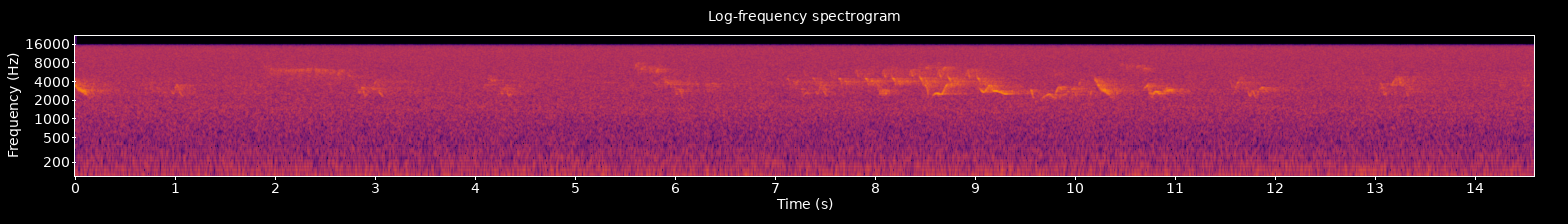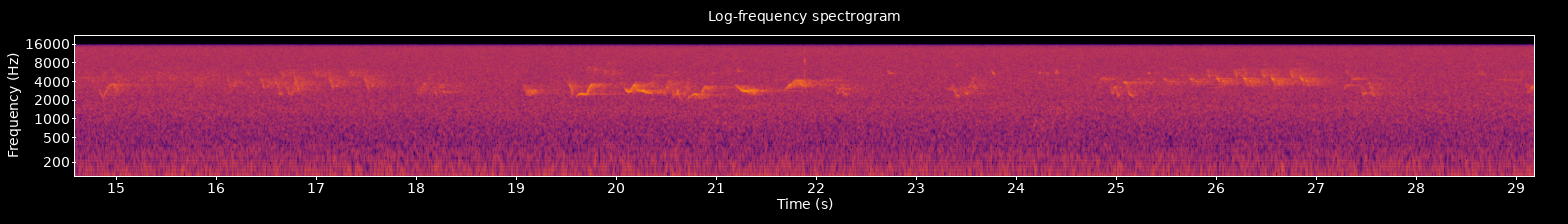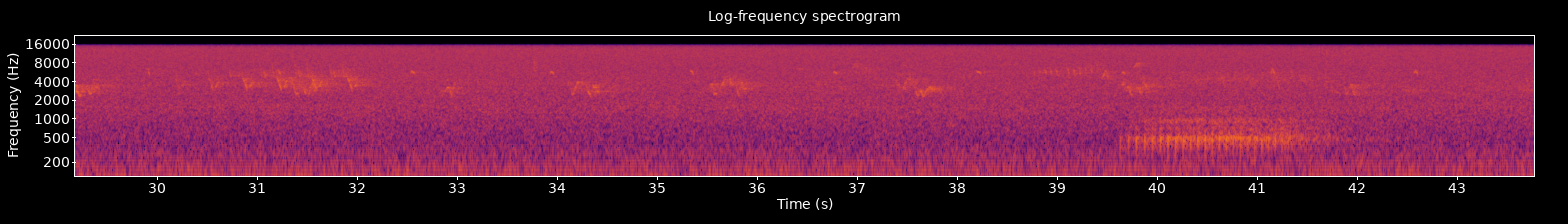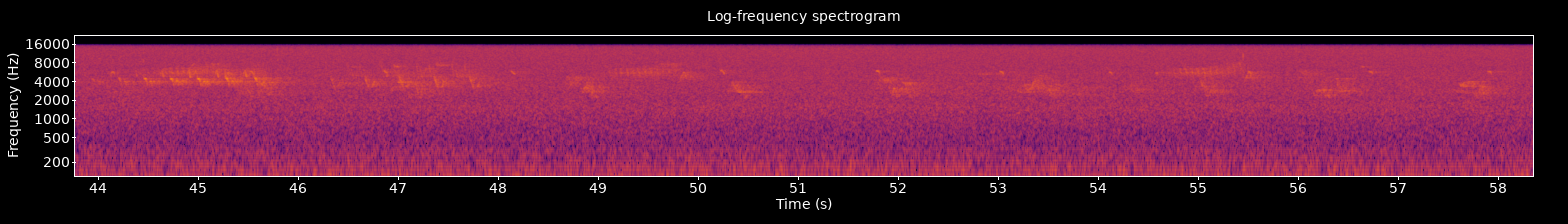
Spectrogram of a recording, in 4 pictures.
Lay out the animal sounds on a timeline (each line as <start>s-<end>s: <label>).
0.0s-6.3s: Red-eyed Vireo (Vireo olivaceus)
1.6s-2.8s: Black-capped Chickadee (Poecile atricapillus)
5.5s-6.2s: Black-capped Chickadee (Poecile atricapillus)
7.1s-9.1s: Ovenbird (Seiurus aurocapilla)
8.0s-11.1s: Scarlet Tanager (Piranga olivacea)
11.3s-58.4s: Red-eyed Vireo (Vireo olivaceus)
15.8s-17.7s: Ovenbird (Seiurus aurocapilla)
18.9s-22.1s: Scarlet Tanager (Piranga olivacea)
19.7s-20.1s: Black-capped Chickadee (Poecile atricapillus)
25.4s-27.2s: Ovenbird (Seiurus aurocapilla)
29.9s-32.2s: Ovenbird (Seiurus aurocapilla)
38.5s-39.6s: Northern Parula (Setophaga americana)
39.5s-41.7s: Pileated Woodpecker (Dryocopus pileatus)
43.7s-45.7s: Ovenbird (Seiurus aurocapilla)
46.1s-48.0s: Ovenbird (Seiurus aurocapilla)
48.9s-50.2s: Northern Parula (Setophaga americana)
54.3s-55.7s: Northern Parula (Setophaga americana)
